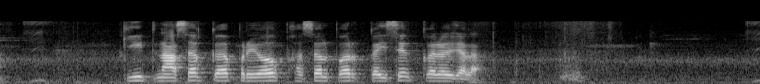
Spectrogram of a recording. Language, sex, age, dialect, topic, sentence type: Bhojpuri, male, 36-40, Western, agriculture, question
